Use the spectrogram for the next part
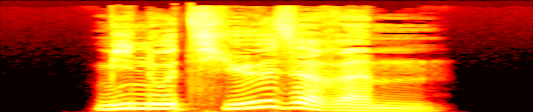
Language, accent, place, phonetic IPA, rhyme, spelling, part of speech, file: German, Germany, Berlin, [minuˈt͡si̯øːzəʁəm], -øːzəʁəm, minutiöserem, adjective, De-minutiöserem.ogg
- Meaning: strong dative masculine/neuter singular comparative degree of minutiös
